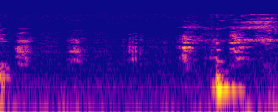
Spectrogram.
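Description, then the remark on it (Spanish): A female dog, coming into the room, vocalizes faintly in the background, giving a series of short, soft whining calls spaced out over a couple of seconds, with a brief low thump partway through. “Entonces, mientras digo esto, no sé si escucha de fondo. Entra mi perra.”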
